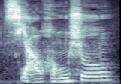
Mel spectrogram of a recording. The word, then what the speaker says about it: 小红书: So if you want to find out what happened, I'm Chinese, and for the last time, it's pronounced 小红书.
